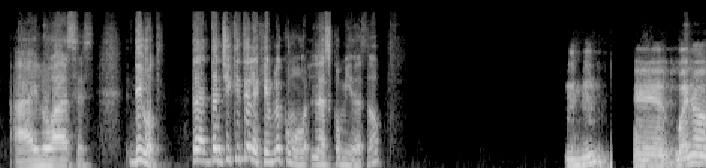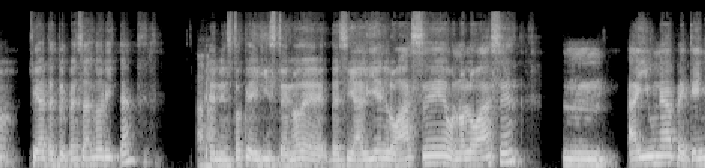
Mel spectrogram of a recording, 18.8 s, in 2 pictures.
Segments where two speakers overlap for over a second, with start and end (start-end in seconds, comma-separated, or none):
none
